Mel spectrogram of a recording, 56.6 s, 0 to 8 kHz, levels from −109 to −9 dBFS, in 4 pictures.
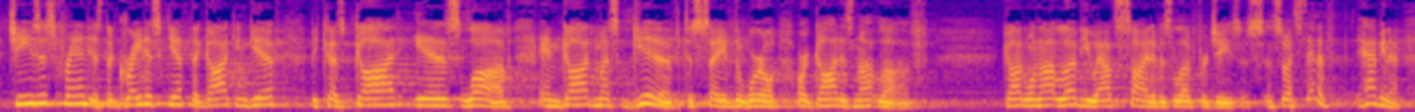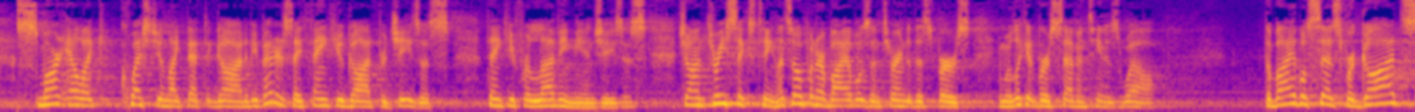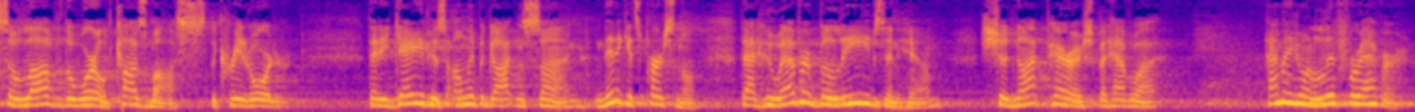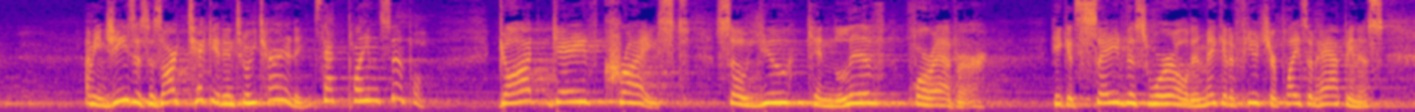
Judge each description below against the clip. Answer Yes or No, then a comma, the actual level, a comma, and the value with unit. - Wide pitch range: Yes, wide, 6.3 semitones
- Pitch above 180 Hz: Yes, high, 190 Hz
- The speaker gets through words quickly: No, average, 175 wpm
